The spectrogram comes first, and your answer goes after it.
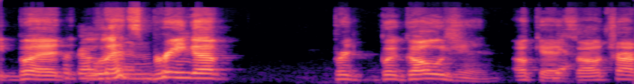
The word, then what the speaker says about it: Prigozhin: for me it's so hard to remember to pronounce his name correctly. But let's Prigozhin. bring up Prigozhin. Okay, Yes. so I'll try to remember that for Yevgeny Prigozhin.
